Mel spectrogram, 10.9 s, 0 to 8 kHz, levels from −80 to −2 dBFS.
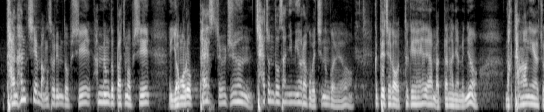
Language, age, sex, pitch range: Korean, 30-49, male, 110-150 Hz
